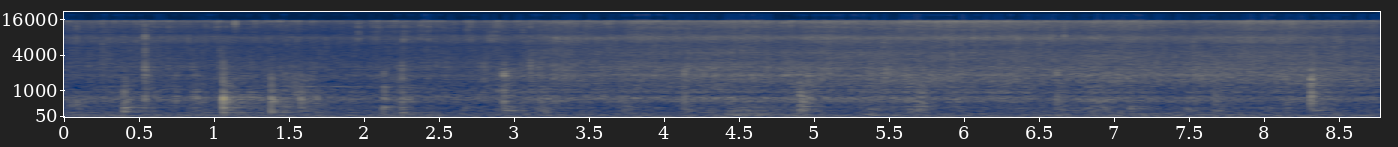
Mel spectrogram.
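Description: Tomato being stirred into a simmering fish curry in a pan, with a steady broad sizzle and scattered scraping clicks of the spoon throughout, close and moderately loud.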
